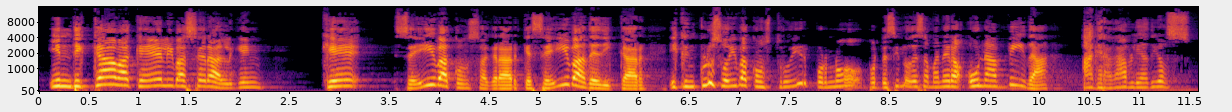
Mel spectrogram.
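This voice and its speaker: A middle-aged man, preaching a teaching sermon as pastor and explaining Hebrew words. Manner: lively, rises and drops sharply in pitch and loudness.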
